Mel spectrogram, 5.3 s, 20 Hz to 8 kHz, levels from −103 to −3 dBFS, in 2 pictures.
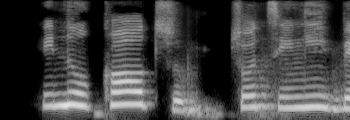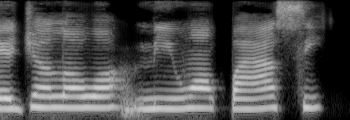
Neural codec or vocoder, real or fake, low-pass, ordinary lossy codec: codec, 16 kHz, 1 kbps, X-Codec, WavLM features, trained on Multilingual LibriSpeech; fake; none; none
